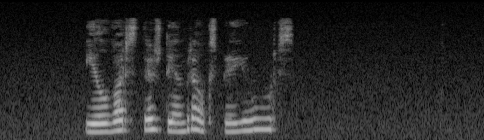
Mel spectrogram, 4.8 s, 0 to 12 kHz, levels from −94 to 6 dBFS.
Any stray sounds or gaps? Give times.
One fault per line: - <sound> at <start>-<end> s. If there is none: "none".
none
